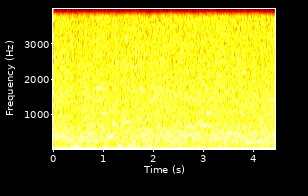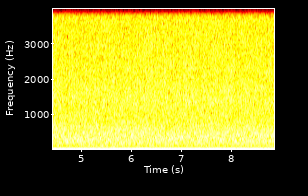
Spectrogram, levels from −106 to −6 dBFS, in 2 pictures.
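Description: From start to finish the speech is harsh, buzzy and far too loud, with quiet passages blown up to nearly the level of loud ones and a heavy hiss filling the pauses. This is companded audio read as linear: the mu-law bytes, which fit a telephone-band stream topping out near 4 kHz, are played as plain 8-bit samples without expansion, so every sign change throws the waveform across half its range.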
